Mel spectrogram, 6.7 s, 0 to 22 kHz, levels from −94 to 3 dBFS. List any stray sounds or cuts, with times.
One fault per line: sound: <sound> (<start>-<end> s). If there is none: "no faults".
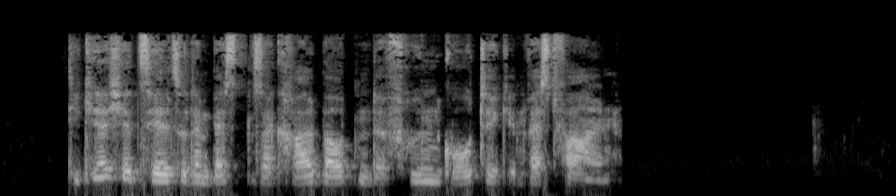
no faults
